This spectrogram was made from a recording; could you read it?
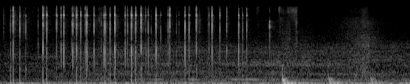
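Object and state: Glass perfume bottle.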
